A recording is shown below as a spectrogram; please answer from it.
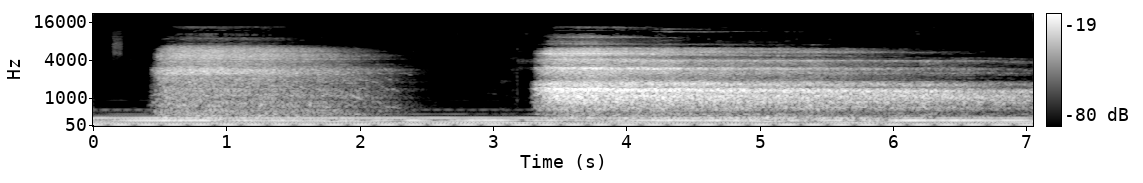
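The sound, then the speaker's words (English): Slow, deep cleansing breaths taken at the start of a guided meditation: two long airy breaths, the second louder and longer, heard alone over a soft, steady low drone. “Take a deep cleansing breath where you are.”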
